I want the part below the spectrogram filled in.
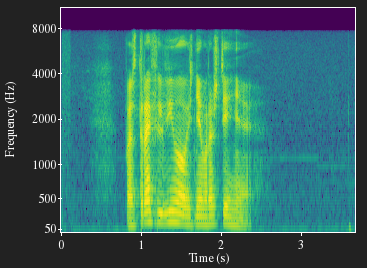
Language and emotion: Russian, positive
